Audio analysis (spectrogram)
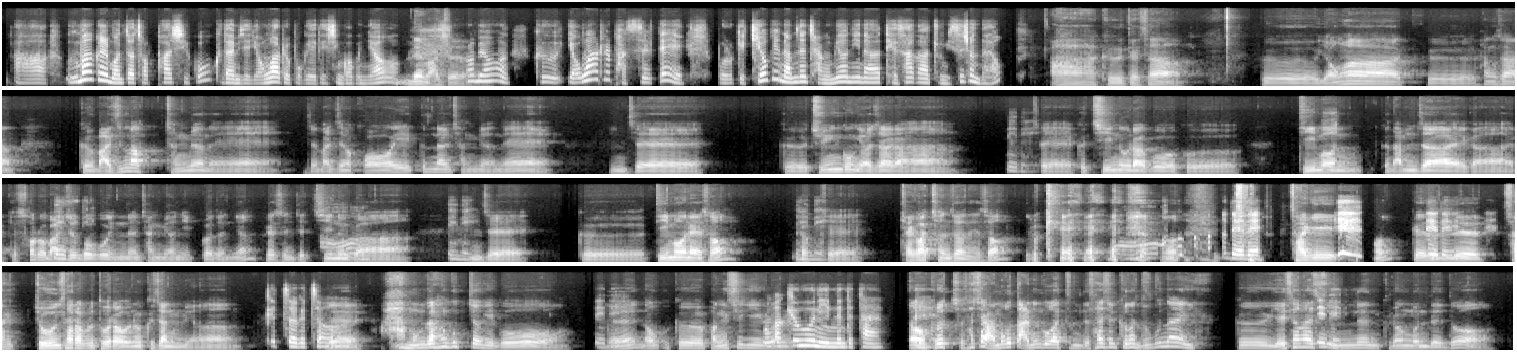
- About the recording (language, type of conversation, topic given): Korean, podcast, 가장 좋아하는 영화는 무엇이고, 그 영화를 좋아하는 이유는 무엇인가요?
- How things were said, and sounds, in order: other background noise; put-on voice: "Demon"; in English: "Demon"; tapping; put-on voice: "Demon에서"; in English: "Demon에서"; laughing while speaking: "이렇게 어 자 자기 어 그래서 이제"; laugh; laughing while speaking: "네네"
